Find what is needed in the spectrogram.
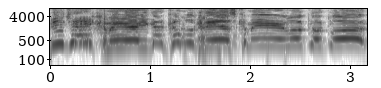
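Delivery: very loud, very high, excited yelling. Speaker recounting calling his wife over to see the page, retelling a yell. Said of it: "I yelled at my wife".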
